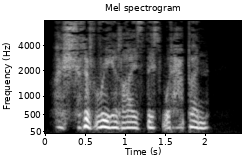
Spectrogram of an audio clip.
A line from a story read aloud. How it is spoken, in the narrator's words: Dad murmurs, his voice as shaky as I feel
